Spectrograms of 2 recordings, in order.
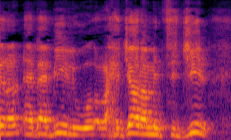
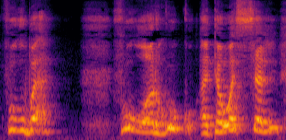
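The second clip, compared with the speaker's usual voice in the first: ordinary delivery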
